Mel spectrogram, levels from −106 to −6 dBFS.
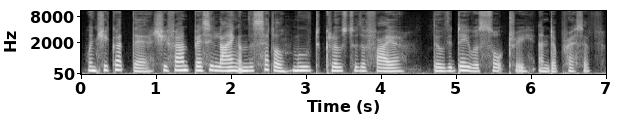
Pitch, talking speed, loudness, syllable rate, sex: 190 Hz, 195 wpm, -18 LUFS, 5.5 syllables/s, female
